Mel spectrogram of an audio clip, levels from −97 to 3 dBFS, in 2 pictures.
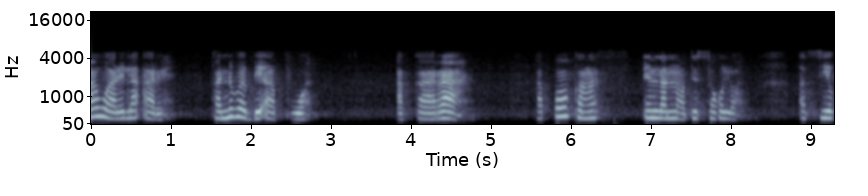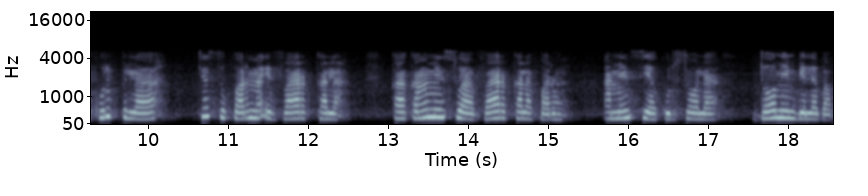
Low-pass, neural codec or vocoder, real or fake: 5.4 kHz; none; real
